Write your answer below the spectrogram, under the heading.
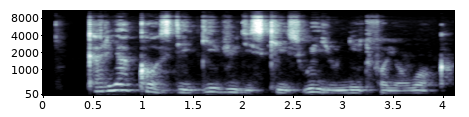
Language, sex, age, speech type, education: Nigerian Pidgin, male, 30-45, spontaneous, tertiary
